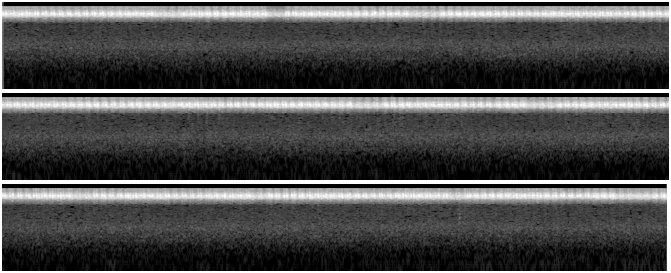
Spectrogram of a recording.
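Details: Crickets chirping, the males drawing a wing edge along a comb-like serrated vein beneath the other wing; a constant shrill ringing hum holds level throughout, with faint dips in loudness, crickets only.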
